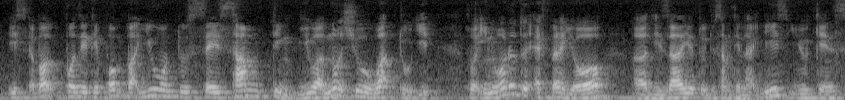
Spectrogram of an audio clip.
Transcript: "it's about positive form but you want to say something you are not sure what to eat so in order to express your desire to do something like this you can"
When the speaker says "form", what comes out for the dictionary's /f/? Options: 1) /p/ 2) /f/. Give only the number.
1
